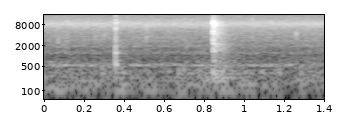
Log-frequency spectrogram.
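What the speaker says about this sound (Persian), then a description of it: "وقتی که پیاز سرخ شد" Onion fries in a pan with turmeric and curry spices, a soft continuous sizzle broken by two light clicks.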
